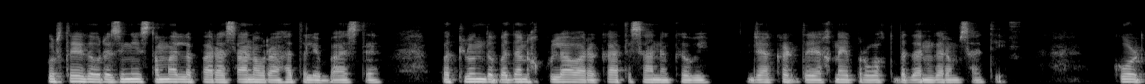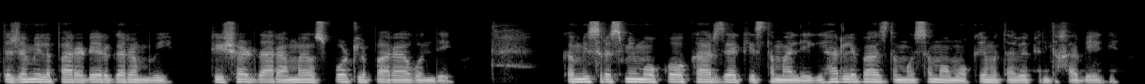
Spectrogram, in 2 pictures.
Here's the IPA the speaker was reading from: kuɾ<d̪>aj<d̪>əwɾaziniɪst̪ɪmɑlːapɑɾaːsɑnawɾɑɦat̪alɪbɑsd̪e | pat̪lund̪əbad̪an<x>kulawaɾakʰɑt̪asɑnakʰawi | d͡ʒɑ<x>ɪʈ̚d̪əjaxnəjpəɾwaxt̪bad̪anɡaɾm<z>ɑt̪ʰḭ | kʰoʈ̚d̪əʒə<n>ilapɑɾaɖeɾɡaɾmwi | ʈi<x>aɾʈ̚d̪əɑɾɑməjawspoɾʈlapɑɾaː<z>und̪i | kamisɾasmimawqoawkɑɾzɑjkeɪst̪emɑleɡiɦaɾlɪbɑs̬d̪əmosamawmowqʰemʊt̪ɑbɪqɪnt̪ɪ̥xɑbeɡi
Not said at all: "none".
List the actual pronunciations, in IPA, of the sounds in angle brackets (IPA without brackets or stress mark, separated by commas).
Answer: t̪, d̪, x, k, s, m, ʃ, ɣ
